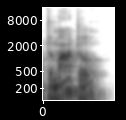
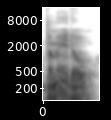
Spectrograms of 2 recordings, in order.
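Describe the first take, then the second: First: British "tomato" with a long "ah" in the middle; British pronunciation. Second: American "tomato" with "ay" in the middle; American pronunciation. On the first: Teacher recapping the British version for learners, "tomato" with "ah". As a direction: say "tomato" as "tuh-MAH-toh". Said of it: "this is called tomato in British". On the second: Teacher recapping the American version for learners, "tomato" with "ay". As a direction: say "tomato" with a stressed "MAY". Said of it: "In American co-, accent is called". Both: Shown as a demonstration.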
